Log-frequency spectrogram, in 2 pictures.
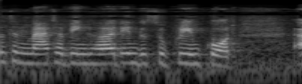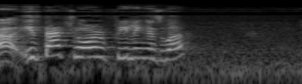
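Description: A young woman speaks clearly and briskly through a microphone.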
